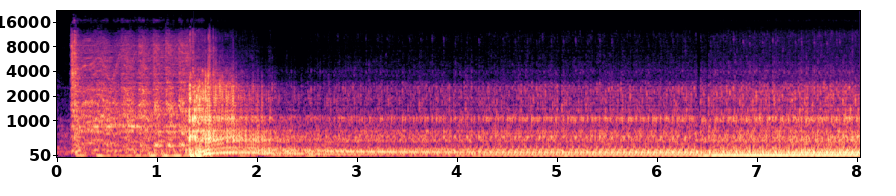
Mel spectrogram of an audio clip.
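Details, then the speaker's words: Cold start of a 6th Gen Camaro ZL1 supercharged V8 after fitting a Roto-fab Big Gulp cold air intake and ZR1 LT5 throttle body, no tune, phone resting on a step: high cold idle with a steady faint whine over an even exhaust pulse; healthy. "You can definitely hear more of a whine, and then I will take you guys out and we'll really be able to listen to it."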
